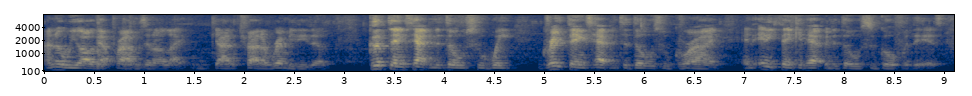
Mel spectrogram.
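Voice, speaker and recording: A man's fairly quick speech with ordinary pitch variation, in audible room echo. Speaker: vlogger giving life advice. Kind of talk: casual vlog chat. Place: home room. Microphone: camera far.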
